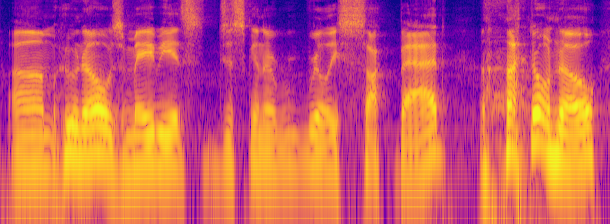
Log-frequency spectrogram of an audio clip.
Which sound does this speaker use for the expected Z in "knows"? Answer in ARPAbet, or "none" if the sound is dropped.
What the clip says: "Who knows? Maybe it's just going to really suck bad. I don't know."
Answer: Z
